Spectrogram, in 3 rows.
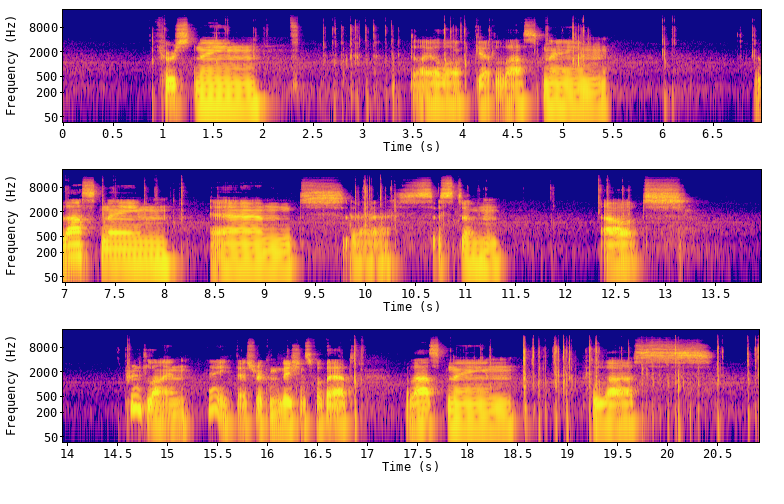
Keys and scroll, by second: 5.1 super+1.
